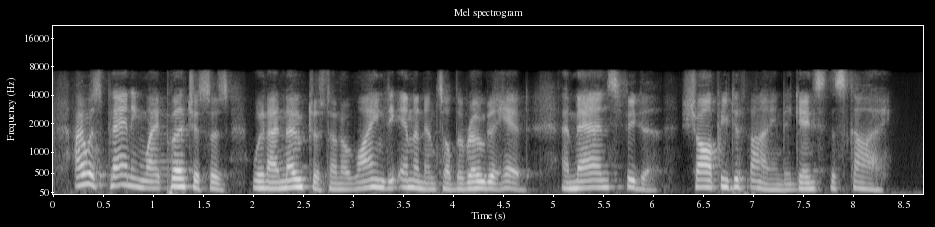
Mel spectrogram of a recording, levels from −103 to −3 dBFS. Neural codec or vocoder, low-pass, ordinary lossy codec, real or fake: codec, 16 kHz, 1 kbps, X-Codec, HuBERT features, trained on general audio; 7.2 kHz; AAC, 48 kbps; fake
